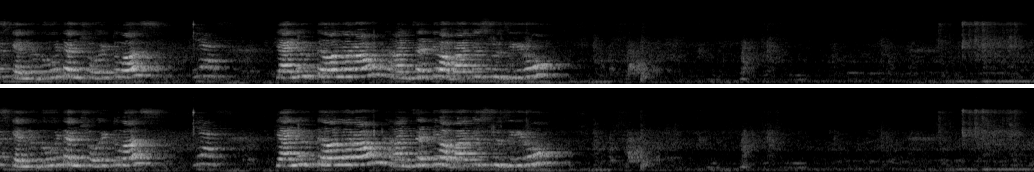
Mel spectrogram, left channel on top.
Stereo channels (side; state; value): both; normal; correlation 0.19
